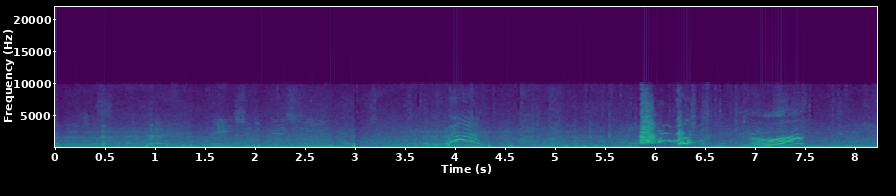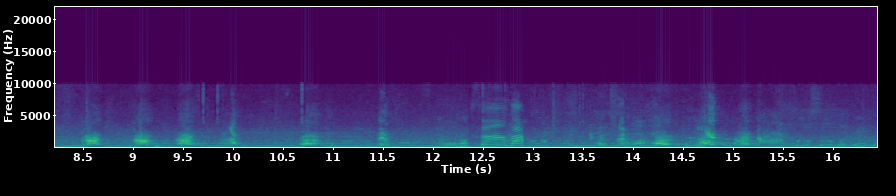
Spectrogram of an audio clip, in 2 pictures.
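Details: A Border Collie named Samba playing on the beach gives a run of sharp barks and higher yips in short bursts, clustered in the second half, over a constant roar of wind and surf with human voices mixed in.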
